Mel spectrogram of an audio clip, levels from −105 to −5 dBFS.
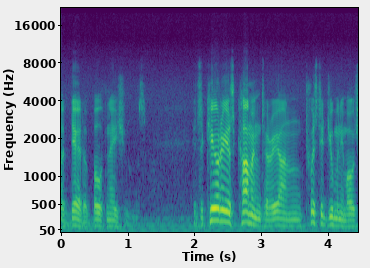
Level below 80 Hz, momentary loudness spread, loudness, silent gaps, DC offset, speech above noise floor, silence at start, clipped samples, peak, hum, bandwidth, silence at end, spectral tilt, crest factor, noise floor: -56 dBFS; 18 LU; -25 LUFS; none; 0.2%; 26 dB; 0 s; under 0.1%; -6 dBFS; none; 8.4 kHz; 0 s; -6 dB/octave; 20 dB; -52 dBFS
